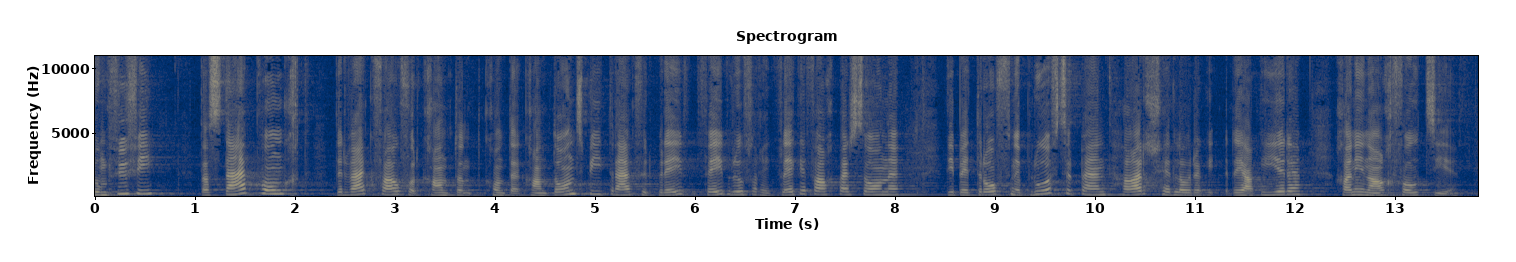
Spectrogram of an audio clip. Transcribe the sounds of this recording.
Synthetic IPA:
t͡sʊmfyfid̥ɑsd̥æːpʰʊŋkt | d̥əɾvækfɑlfɔ | ɔntəkʰɑntoːnsbiːt̪ɾaːkfʏɾfɛɪpɾuəflɪχipflɛːɡəfɑχpʰɛɾsoːnə | d̥ibet̪ɾɔfənəpɾuəfsfəɾb̥ændhɑɾʃhɛtlɔreɑɡiəɾəχɑninɑːχfɔlt͡siə

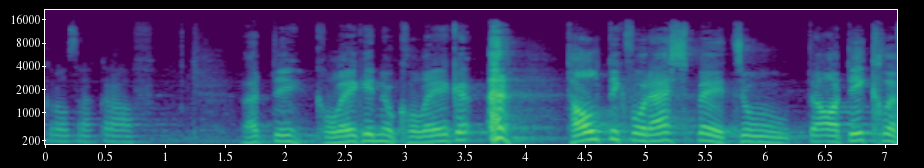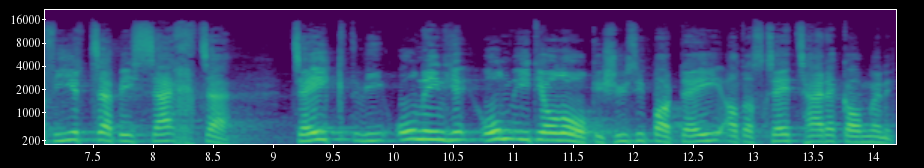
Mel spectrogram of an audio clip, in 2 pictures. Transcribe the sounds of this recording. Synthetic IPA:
ɡɾoːsɾɑːt̚ɡ̥ɾɑːf | ætikʰɔleːɡɪnːəʊkʰχɔleːɡə | thɑlt̪ɪɡfɔɾæspeːt͡sʊd̪̥əɑɾtɪkʰləfiːɾt͡sæbɪsːæχt͡sæ̰ | t͡sɛɪktʋiʊnʊnid̪ɛoloːɡ̥ɪʃysipɑɾtɛɪɑd̥ɑsksɛt͡shæɾəkːɑŋːənɪʃ

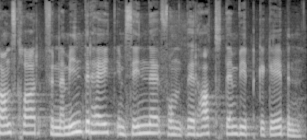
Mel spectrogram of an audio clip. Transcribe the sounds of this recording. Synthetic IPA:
ɡ̥ɑnt͡skʰlɑːɾfyːɾnəmɪndəɾɦaɪtɪmzɪnəfɔnveːɾɦɑtd̥eːmvɪtɡ̥əɡ̥eːbən

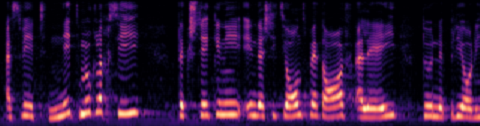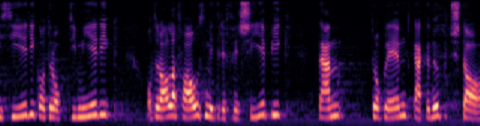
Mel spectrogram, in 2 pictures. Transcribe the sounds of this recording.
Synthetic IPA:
əsʋɪːtnɪtmɵɡləχsiː | d̥əkʃtɪɡəniɪnvɛʃtit͡sjoːnsb̥edɑɾfəlɛɪ | d̥ʊɾnəprioɾisiəɾiɡɔd̪əɾɔptimiəɾiɡ | ʔɔd̪̥əɾɑlːəfɑwsmɪtəɾəfɛɾʃiəbik | d̥æm | pɾɔbleːmɡ̥æɡ̥ənʏbət͡sʃtɑː

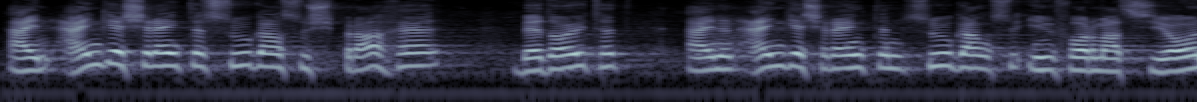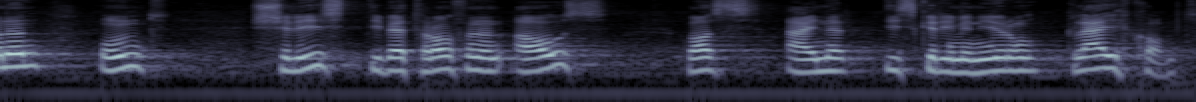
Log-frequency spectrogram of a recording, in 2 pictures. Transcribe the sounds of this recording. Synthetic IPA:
ʔaɪnʔa̰ɪnɡəʃʁ̥ɛŋk̚tət͡suːɡaŋt͡suʃpʁ̥aːχə | bədɔʏtət | ʔaɪnənʔa̰ɪnɡəʃʁ̥ɛŋk̚tnt͡suːɡaŋt͡suʔɪnfɔʁmat͡sjoːnənʊnt | ʃliːst̚d̥iːbətʁ̥ɔfənənʔaʊs | vas | ʔaɪnəd̥ɪskʁ̥iminiːʁʊŋɡ̥laɪçkʰɔmt

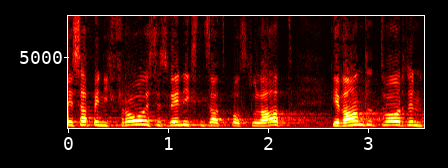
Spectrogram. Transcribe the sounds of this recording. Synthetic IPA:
ɛshalb̚b̥ɪnɪçfroːɪstɛsveːnɪstn̩salspʰɔstulaːt | ɡ̥əvandl̩tv̥ɔɾdən

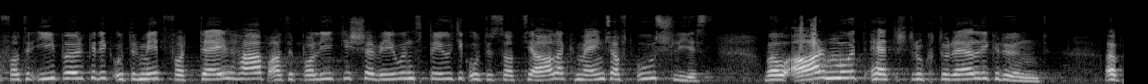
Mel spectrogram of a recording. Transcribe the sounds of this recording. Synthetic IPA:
fɔdəɾiːbøɾɡ̥əɾiɡud̥əɾmɪtfɔtɛɪlɦɑːbəɑd̥əɾpɔlitiʃəʋɪwənsb̥ɪldiɡud̥əɾsɔt͡sjɑːləkmɛɪnʃɑftuːsʃliəst | ʋoʊʔɑɾmuəthɛtʃtɾukʰtuɾɛlːiɡ̥ɾʉnd̥ | ʔœp

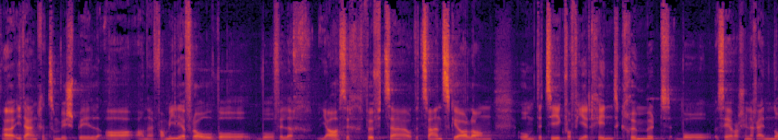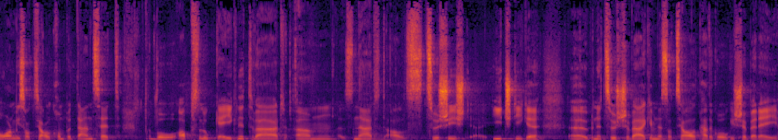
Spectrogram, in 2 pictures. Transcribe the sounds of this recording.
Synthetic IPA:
ɛidæŋkχət͡sʊmbiːʃpɪlɑɑ̰nəfɑmiliəfroʊvovofɪlɪχ | jɑːsɪχfʏft͡sæɔd̥əɾt͡sv̥ænt͡skjɑːɾlɑŋ | ʊmd̥ət͡siːɪɡfɔfiːəɾχɪndkχʏməɾtvoseːɾvɑːɾʃiːnlɪχɛnɔɾmisɔt͡sjɑːlkʰɔmpɛtænt͡shɛt | voʔɑpsoluːt̚keɪɡnətvæːɾɛmnætɑ̰lst͡svʃəiːʃtiːɡə | ɛːʏb̥əɾnət͡svʏʃəvæːɡɪmənəsɔt͡sjɑːlpʰɛdɑɡoːɡiʃəbɛɾɛɪ

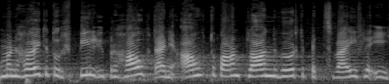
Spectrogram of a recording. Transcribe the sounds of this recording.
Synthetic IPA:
pmanɦɔʏtədʊɾçb̥iːlyːbəɦaʊptʔaɪnəʔaʊtob̥aːnpl̥aːnənvʏʁdəb̥ət͡sv̥aɪfləʔɪ

